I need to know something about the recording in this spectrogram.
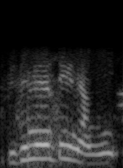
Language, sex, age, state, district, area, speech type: Bodo, female, 60+, Assam, Chirang, rural, conversation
